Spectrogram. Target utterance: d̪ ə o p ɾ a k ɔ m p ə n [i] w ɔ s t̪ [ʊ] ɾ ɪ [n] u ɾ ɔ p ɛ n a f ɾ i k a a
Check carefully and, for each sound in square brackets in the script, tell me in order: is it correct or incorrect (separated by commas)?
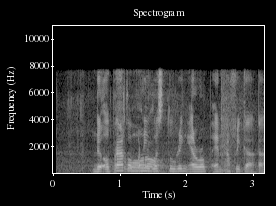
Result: correct, incorrect, incorrect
